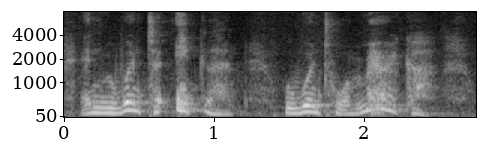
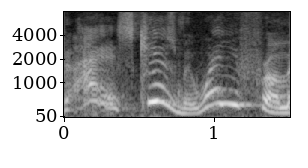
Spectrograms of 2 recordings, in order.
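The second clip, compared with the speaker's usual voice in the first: high, polite English-style asking; mock polite English; 11 semitones higher than usual. Comedian teasing an English stranger, mock polite English voice. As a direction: ask sweetly like a Londoner.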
